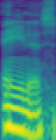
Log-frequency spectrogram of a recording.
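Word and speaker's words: Anas: It's anus by the way.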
